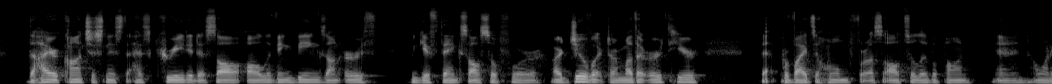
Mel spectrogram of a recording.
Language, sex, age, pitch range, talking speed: English, male, 20-39, 95-110 Hz, 210 wpm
